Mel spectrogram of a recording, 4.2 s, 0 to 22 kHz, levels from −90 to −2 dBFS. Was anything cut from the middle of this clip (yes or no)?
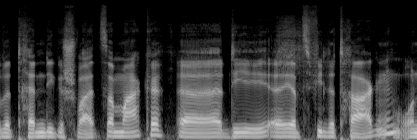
yes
